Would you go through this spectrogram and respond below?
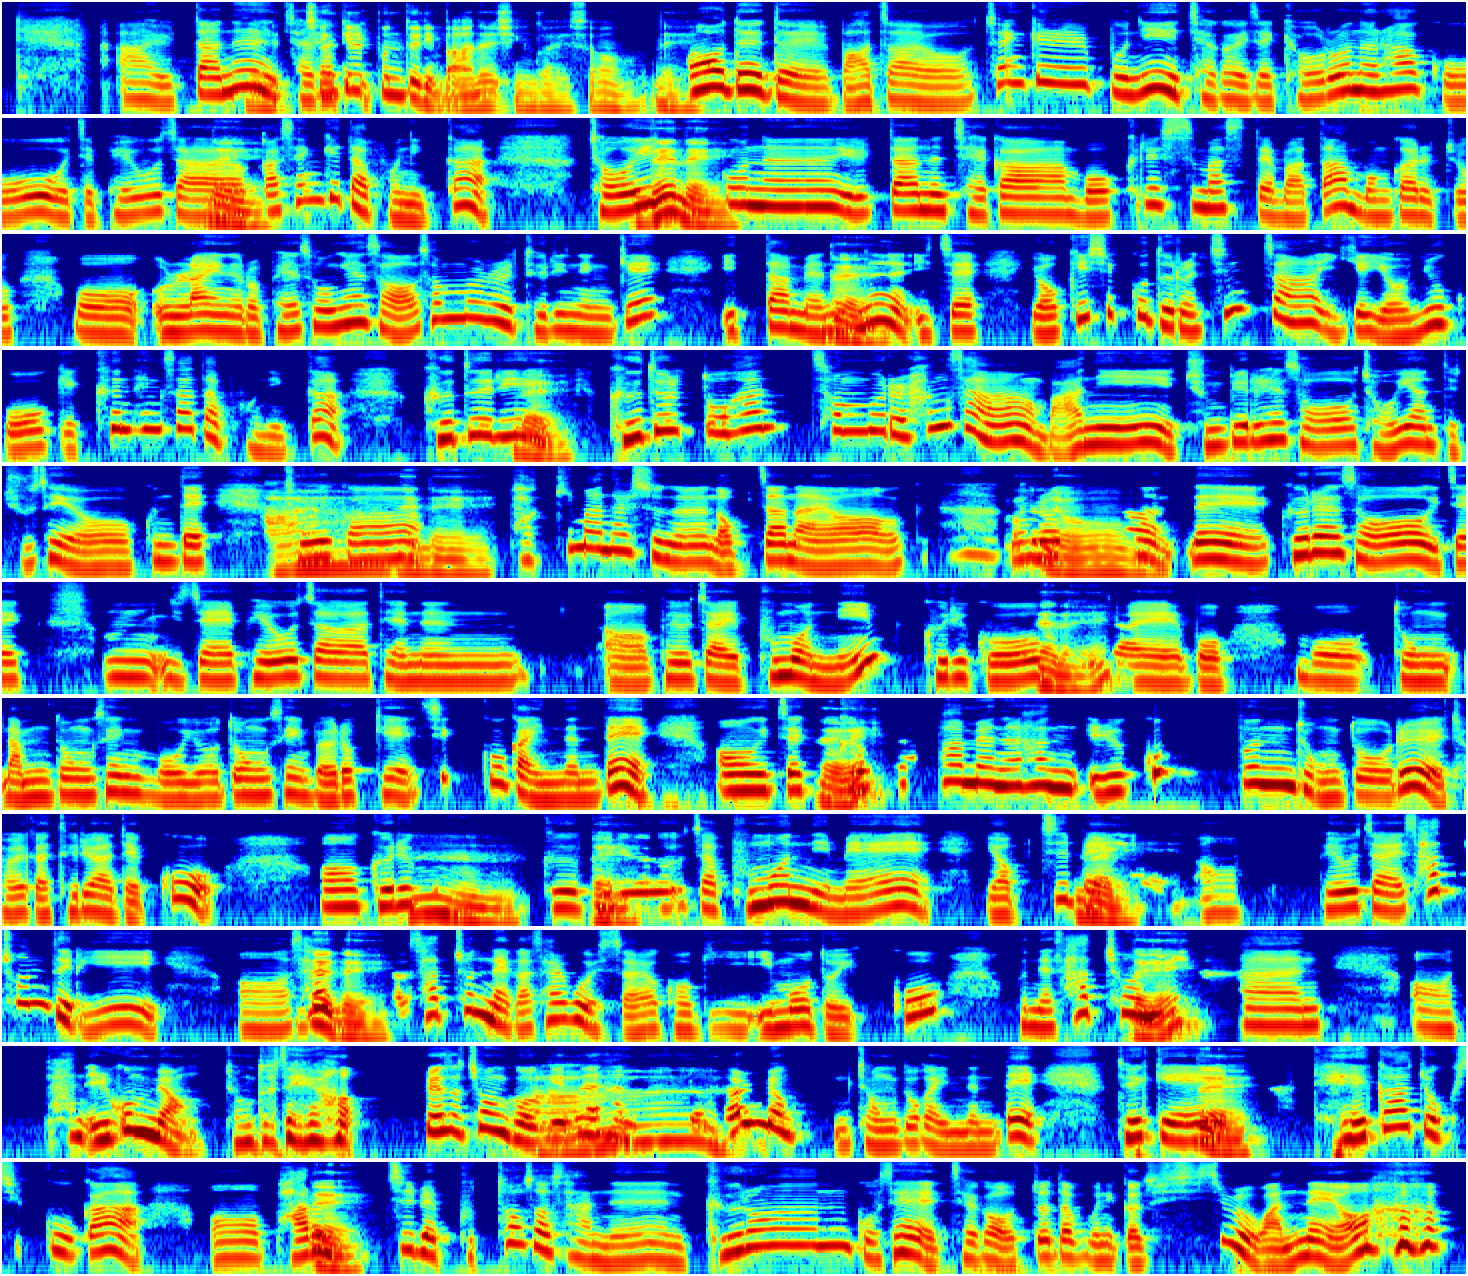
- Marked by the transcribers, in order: distorted speech; static; tapping; other background noise; laughing while speaking: "정도 돼요"; laugh
- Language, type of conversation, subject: Korean, advice, 선물·접대 부담으로 과도한 지출을 반복하는 이유는 무엇인가요?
